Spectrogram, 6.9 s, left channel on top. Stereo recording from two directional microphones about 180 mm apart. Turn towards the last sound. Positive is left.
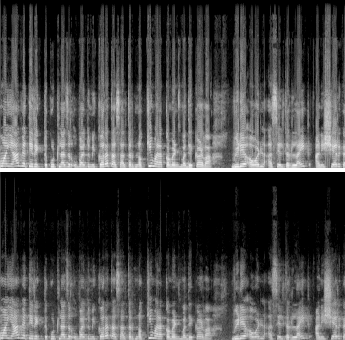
turn(degrees=25)  # may be behind; listen again after turning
